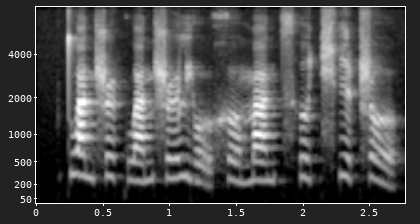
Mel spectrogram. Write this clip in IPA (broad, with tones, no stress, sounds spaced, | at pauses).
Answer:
t̪ w a˥˧ n ʂ ɻ̩˥˩ k w a˧˥ n ʂ ɻ̩˧˥ l j o̰˨˩ ʊ̯ x ɤ˥˩ m a˥ n t͡sʰ ɹ̩˥˧ t͡ɕʰ i˥˧ ʈ͡ʂ ɤ˥˩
